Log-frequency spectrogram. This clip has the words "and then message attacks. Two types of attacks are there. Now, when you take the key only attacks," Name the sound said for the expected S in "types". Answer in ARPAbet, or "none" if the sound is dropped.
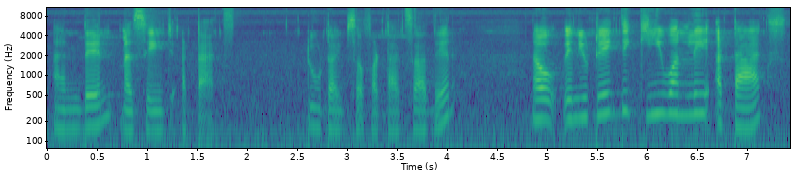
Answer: S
